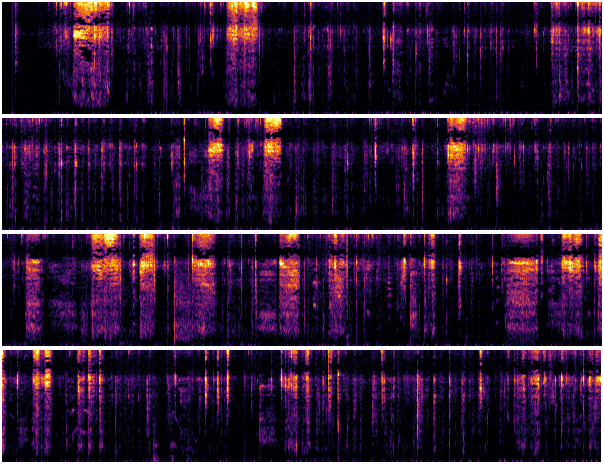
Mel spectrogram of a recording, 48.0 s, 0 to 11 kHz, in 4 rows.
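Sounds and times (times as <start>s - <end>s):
slurping and chewing noodles: 1.1s - 47.9s.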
